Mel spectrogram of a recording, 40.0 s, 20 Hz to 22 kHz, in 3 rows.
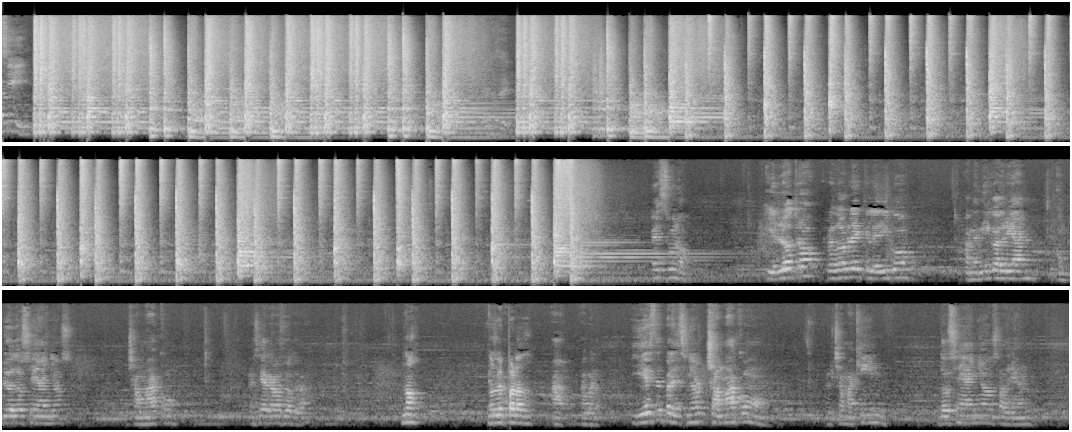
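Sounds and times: drum kit fills with sticks: 0.4 - 22.6.

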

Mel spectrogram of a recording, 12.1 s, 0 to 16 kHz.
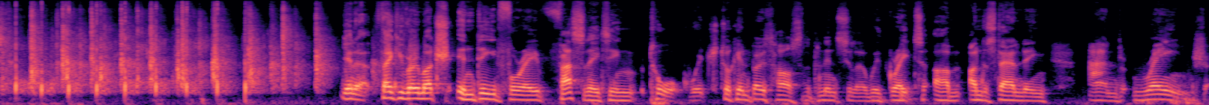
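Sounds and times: small audience applauding: 0.0 - 4.3.

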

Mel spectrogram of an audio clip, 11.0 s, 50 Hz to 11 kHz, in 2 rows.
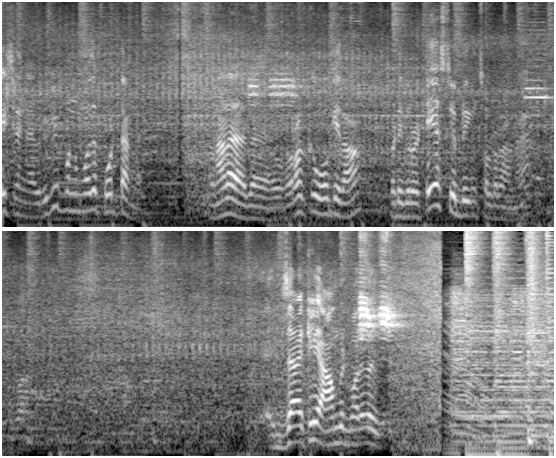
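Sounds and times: background music: 0.0 - 11.0
street noise: 0.0 - 11.0.

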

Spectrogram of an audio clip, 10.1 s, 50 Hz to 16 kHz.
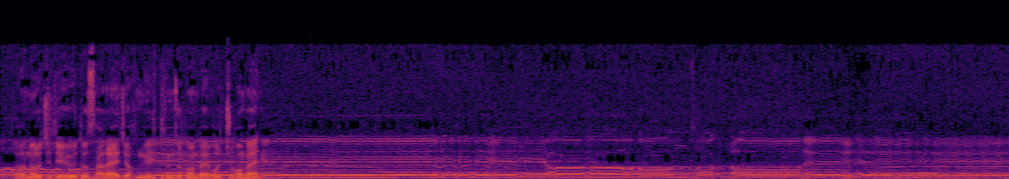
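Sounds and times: person chanting long notes: 0.0 - 10.0.

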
